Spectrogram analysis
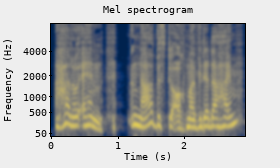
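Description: A man's voice: high-pitched, normal speed, husky, no echo, studio quality, voice pushed up. A man voicing a prim, nosy middle-aged woman neighbor who sounds a little disapproving and fussy. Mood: friendly prim.

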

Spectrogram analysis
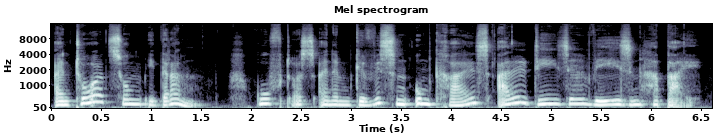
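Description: A narrator voicing a grave male duke who teaches magic in slow, deliberate lecturing, in an audiobook reading. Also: medium pitch, mellow, pitched above the performer's own voice.

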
